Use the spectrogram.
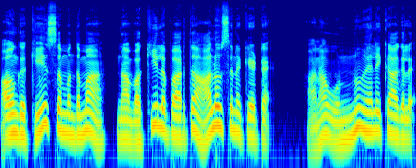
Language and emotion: Tamil, sad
